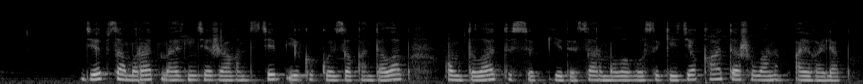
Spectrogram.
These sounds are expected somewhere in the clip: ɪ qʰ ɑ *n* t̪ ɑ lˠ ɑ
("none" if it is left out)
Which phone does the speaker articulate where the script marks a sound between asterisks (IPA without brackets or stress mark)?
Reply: n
